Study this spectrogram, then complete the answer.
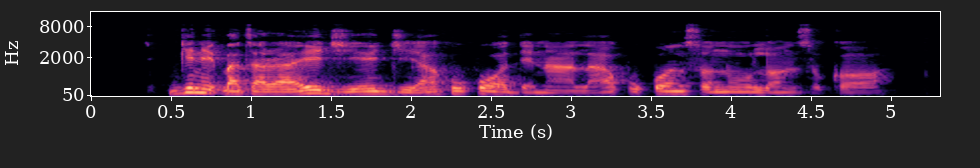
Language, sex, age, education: Igbo, male, 15-29, tertiary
